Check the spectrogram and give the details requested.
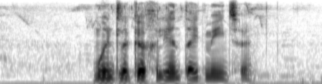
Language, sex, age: Afrikaans, male, 20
